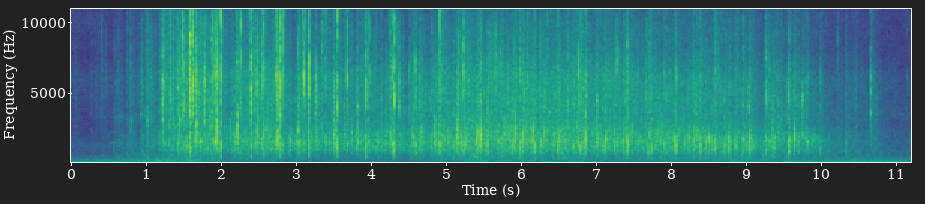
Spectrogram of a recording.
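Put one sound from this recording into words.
A large outdoor crowd applauds.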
